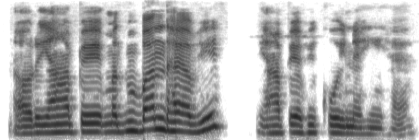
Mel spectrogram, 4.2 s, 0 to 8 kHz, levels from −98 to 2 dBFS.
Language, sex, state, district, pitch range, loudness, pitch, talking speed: Hindi, female, Bihar, Sitamarhi, 155-190 Hz, -18 LUFS, 170 Hz, 200 wpm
